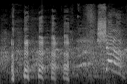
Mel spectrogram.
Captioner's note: Buddy laughing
